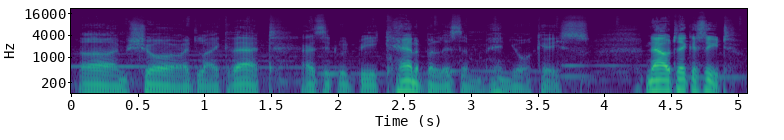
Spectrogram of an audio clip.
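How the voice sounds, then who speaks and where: A man's voice: sits low, moderate pace, over music, lightly acted. A man playing a bombastic, pompous radio-play showman. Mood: pompous, sarcastic. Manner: grandiose, theatrical, dropping into sarcastic asides. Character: bombastic radio announcer turned petty, exasperated, pompous supervillain leader. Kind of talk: old-time superhero radio play parody.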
